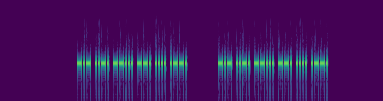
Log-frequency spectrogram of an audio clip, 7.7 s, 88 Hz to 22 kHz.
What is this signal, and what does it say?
Morse code, heard as a keyed tone, about 40 wpm, 700 Hz. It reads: KF7GHP KF7GHP
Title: USA Call Signs - 6 Characters - Repeated 2x - 40wpm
